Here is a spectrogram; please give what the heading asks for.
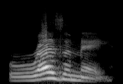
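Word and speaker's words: résumé: little bit different the first word here is resume resume and a resume is a noun in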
